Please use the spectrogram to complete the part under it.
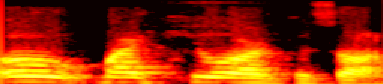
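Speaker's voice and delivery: normal talking voice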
